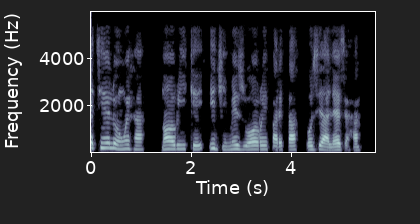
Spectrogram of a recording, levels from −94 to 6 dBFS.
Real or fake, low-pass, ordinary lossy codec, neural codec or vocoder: real; 5.4 kHz; MP3, 48 kbps; none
